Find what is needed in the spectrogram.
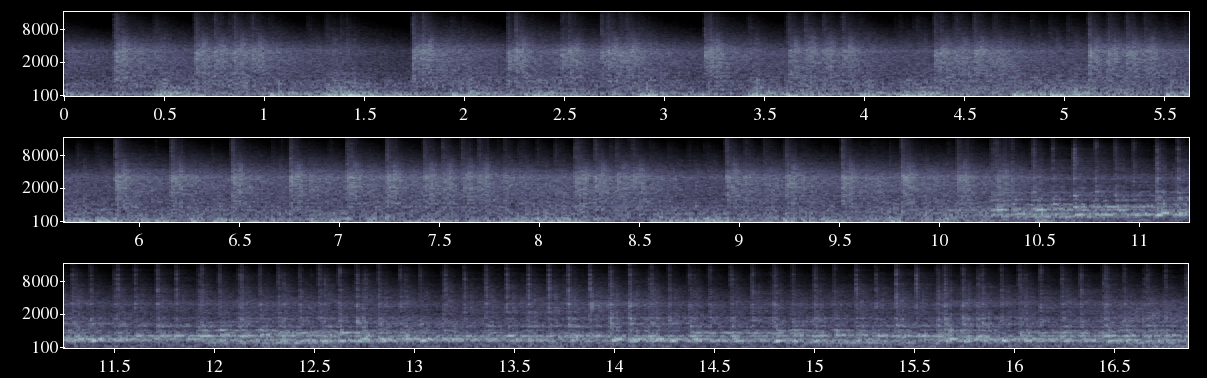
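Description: Percussion ensemble drumming: fast, dense strokes on handheld drums with sticks. About ten seconds in, sustained pitched notes join the drumming.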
